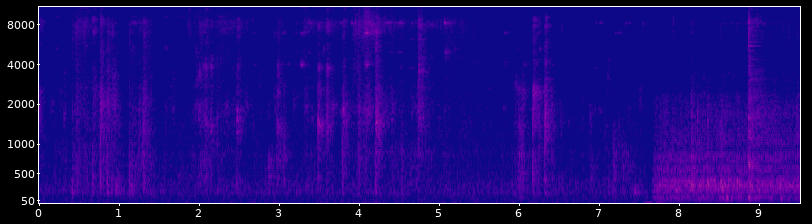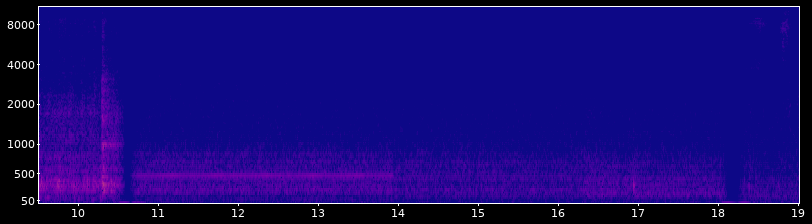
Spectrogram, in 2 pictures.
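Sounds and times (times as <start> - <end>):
cats eating crunchily: 0.0 - 8.6.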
